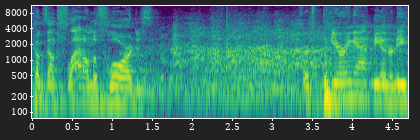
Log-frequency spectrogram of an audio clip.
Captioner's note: audience laughs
